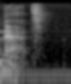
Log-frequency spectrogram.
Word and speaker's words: gnats: gnats? And you're like, the gnats! So annoying! What's with the silent G? What were you thinking? There's a silent G in gnats.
